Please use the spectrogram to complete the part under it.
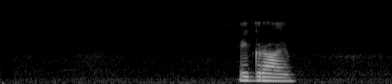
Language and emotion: Russian, neutral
